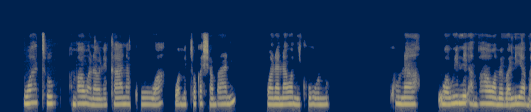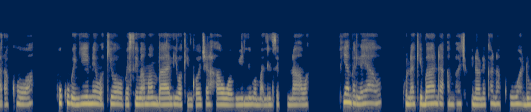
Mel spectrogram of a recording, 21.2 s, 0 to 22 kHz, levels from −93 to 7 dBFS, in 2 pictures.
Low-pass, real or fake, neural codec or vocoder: 7.2 kHz; real; none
